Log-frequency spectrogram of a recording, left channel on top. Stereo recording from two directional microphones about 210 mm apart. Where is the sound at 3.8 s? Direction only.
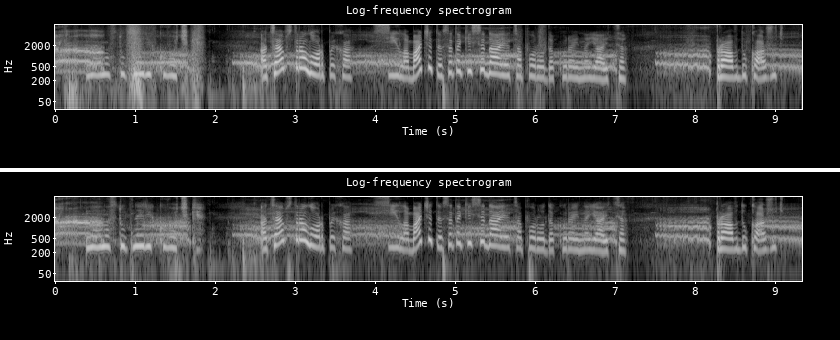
20° right (ahead or behind).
